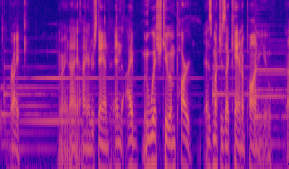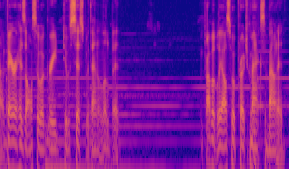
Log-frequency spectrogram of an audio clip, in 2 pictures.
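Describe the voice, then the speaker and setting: A man playing a formal, careful vampire mentor who speaks in halting, measured phrases with a gravelly voice. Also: low-pitched, steady tone, music in the background. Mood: earnest, reassuring.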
